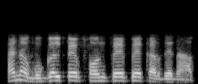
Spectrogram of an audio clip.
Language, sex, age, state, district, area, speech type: Hindi, male, 30-45, Madhya Pradesh, Ujjain, rural, conversation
